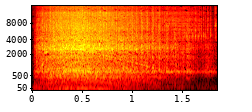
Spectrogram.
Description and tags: Jigsaw Rev 01
electric, saw, industrial, wood, tool, jigsaw, jig, machine, rev, motor, power, working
